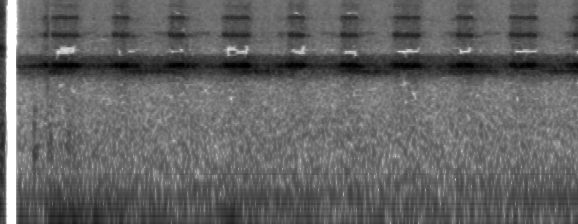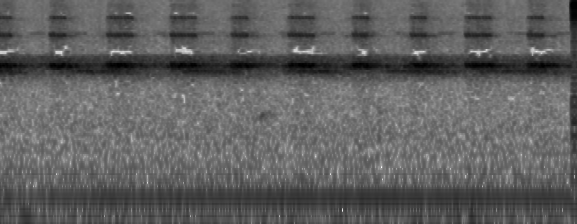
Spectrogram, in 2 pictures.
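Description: Crickets chirping in an even, repeating rhythm, nearly three chirps a second, over a low steady hum: the comic 'crickets' sound effect laid over an awkward silence.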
